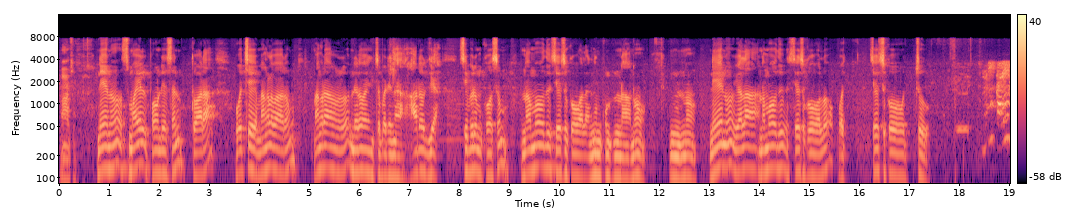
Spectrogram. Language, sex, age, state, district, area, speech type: Telugu, male, 60+, Andhra Pradesh, Nellore, rural, read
